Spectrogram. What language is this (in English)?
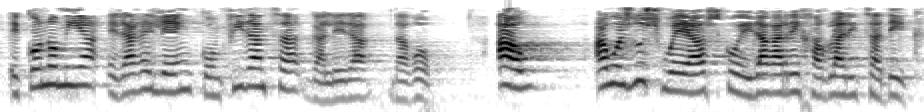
Basque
